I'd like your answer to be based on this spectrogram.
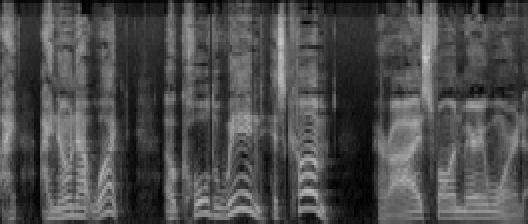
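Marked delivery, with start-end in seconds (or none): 0.0-3.3 frightened. Acted. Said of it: "It is truly frightened".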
